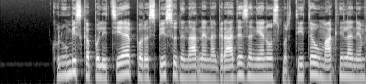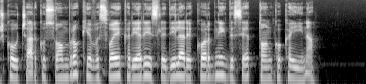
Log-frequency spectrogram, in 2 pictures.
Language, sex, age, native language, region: Slovenian, female, 30-49, Slovenian, Coastal Karst region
